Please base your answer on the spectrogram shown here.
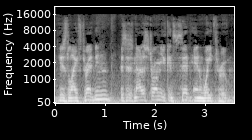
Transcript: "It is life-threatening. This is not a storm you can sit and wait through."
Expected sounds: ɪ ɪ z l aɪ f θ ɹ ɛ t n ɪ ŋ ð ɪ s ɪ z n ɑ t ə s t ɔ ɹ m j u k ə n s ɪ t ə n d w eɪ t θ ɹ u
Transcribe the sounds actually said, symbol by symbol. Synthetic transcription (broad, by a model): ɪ ɪ z l aɪ f θ ɹ ɛ t n ɪ ŋ ð ɪ s ɪ z n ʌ t ə s t ɔ ɹ m j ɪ k ə n s ɪ t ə n w eɪ t θ ɹ u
